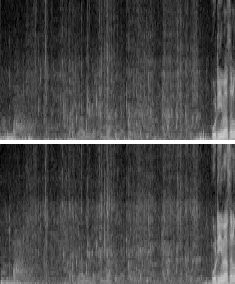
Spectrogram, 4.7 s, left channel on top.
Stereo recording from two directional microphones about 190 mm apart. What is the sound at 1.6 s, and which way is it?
Speech, 15° right (ahead or behind).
